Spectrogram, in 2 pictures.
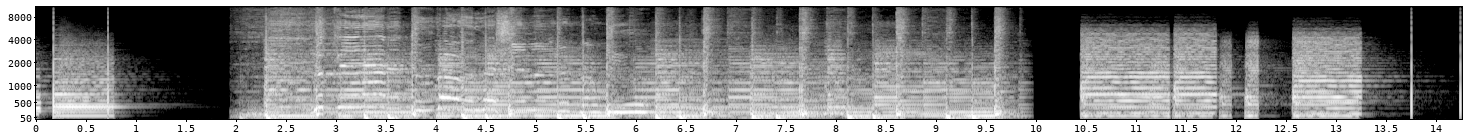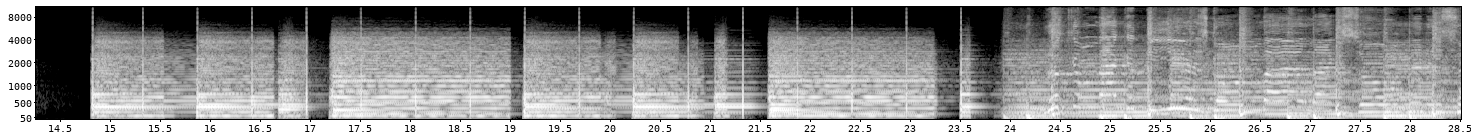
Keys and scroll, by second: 0.7 space, 2.0 space, 9.7 space, 13.6 F7, 23.5 space.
